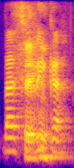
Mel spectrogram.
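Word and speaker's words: Bazterrica: Basterrica.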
